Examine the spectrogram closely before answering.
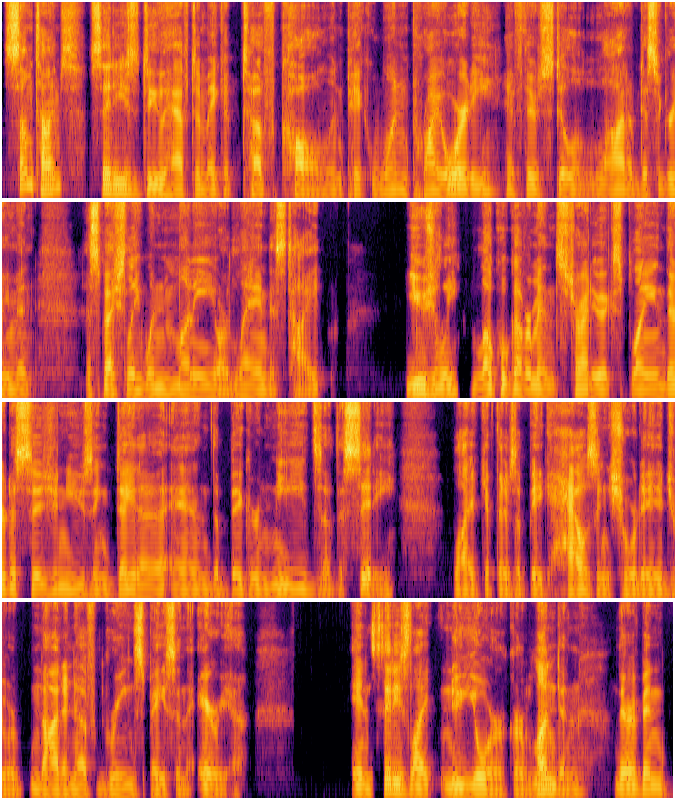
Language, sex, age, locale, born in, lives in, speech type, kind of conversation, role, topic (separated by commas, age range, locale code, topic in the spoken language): English, male, 40-44, en-US, United States, United States, read, expert-assistant, expert, Should cities focus on transit, parks, or housing?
